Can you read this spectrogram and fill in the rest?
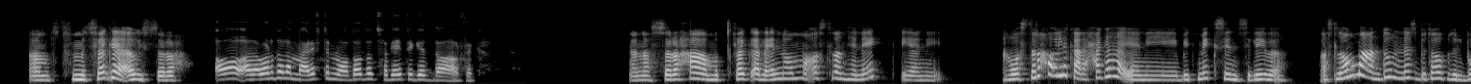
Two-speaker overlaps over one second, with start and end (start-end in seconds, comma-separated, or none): none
